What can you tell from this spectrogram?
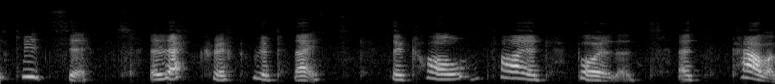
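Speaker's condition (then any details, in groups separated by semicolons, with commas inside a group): Cerebral palsy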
